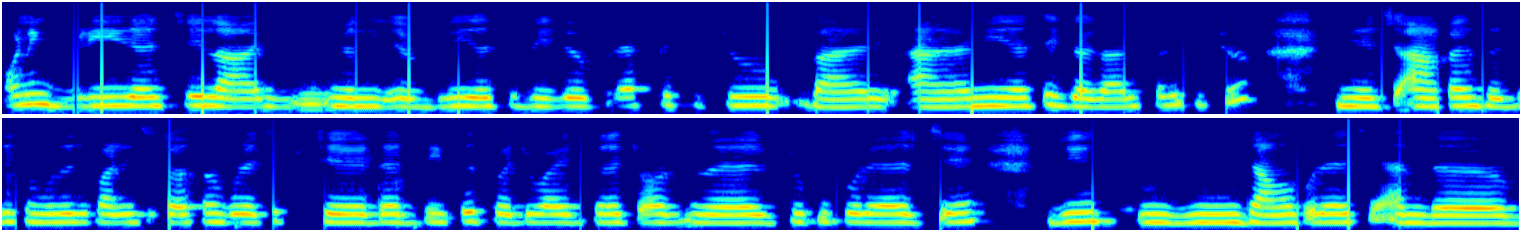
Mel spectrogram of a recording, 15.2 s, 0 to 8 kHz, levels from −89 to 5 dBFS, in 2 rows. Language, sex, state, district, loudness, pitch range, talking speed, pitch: Bengali, female, West Bengal, Jhargram, -30 LUFS, 215-235 Hz, 180 wpm, 225 Hz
